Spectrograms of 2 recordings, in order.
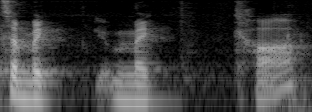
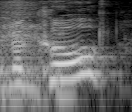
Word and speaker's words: macaque: Well, it's a macaque. A macaw. Macaw. Yeah. Jeez, No, macaw. Macaw is not the way that I've heard it being pronounced. So. Oh, really? No, macaw's a bird.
